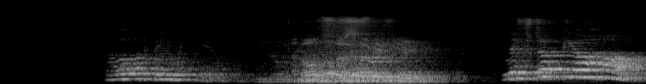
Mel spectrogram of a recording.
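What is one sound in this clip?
A middle-aged woman speaks clearly, close by, in a calm, steady voice.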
